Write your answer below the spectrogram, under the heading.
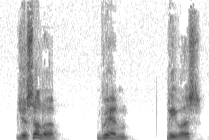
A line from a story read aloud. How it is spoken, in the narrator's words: Goodbrother said curtly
